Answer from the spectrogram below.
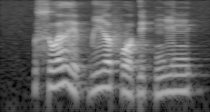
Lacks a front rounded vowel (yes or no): yes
